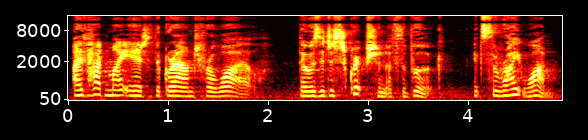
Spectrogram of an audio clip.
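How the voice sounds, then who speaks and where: A woman's voice: mid-range voice, fairly quick, a little hiss or hum, close to an everyday voice. A woman playing a brash, evasive female pirate rogue in a video game, with a glib, wheedling, flippant manner.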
